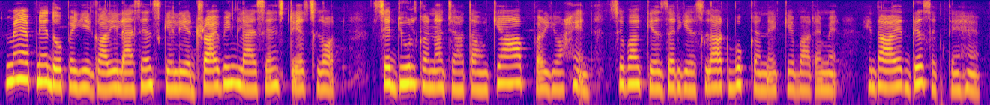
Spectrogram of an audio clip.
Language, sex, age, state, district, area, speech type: Urdu, female, 18-30, Bihar, Khagaria, rural, read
